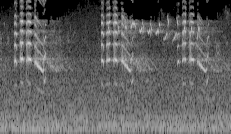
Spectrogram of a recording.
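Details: Anxious red-wattled lapwing pair with chicks in the early morning, disturbed by someone nearby: three clipped bursts of rapid, sharp notes ending in a falling slur, spaced about two seconds apart, with faint calls between.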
